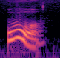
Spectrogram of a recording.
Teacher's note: in English the letter O closes to an O sound oh-oh but Russian does the opposite it opens either from an O to an a sound or from an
